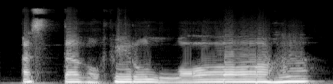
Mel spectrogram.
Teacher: یہاں پر اللہ کے نام کو موٹا پڑھا جائے گا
